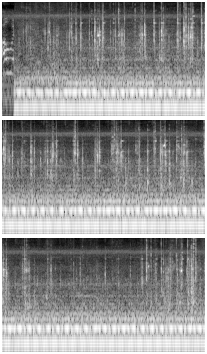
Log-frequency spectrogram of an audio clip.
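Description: Vehicle engine idling with a steady low hum, overlaid by many light metallic clinks and rattles from trailer hitch hardware and safety chain.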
